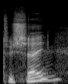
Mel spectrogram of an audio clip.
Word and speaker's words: touché: Well, the thing is it looks you you'll see that word in English and it looks like touch, but you shouldn't pronounce it as touch.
